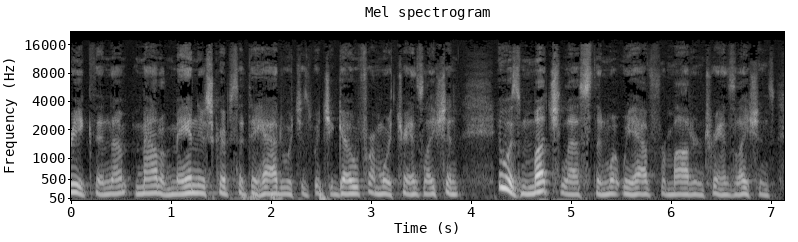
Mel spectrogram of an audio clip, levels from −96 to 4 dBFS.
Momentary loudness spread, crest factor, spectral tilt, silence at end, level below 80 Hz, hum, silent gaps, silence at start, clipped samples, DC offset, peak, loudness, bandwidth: 10 LU; 22 dB; -5.5 dB/octave; 0 s; -52 dBFS; none; none; 0 s; under 0.1%; under 0.1%; -6 dBFS; -28 LUFS; 17 kHz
